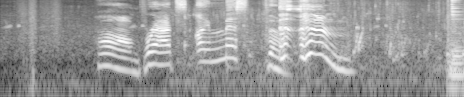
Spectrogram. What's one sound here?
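A young boy talks lazily.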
